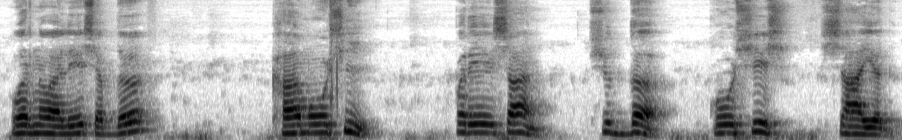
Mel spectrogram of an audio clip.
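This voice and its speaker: A male schoolteacher records a grammar lesson for his pupils, reading words out one at a time and explaining each point with care. His voice sits a little high for a man, yet it sounds mellow, and he talks very slowly. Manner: slow, deliberate word-by-word reading with explanations. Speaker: school teacher. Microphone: screen recording with device mic.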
